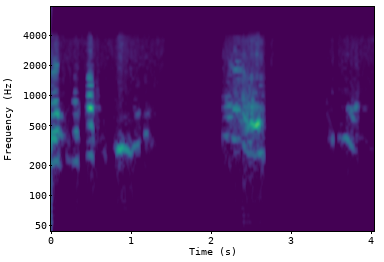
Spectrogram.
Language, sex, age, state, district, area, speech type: Bengali, female, 45-60, West Bengal, Birbhum, urban, conversation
